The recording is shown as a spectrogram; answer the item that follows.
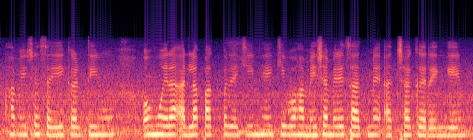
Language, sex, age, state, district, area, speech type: Urdu, female, 30-45, Uttar Pradesh, Aligarh, rural, spontaneous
